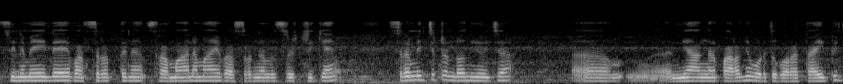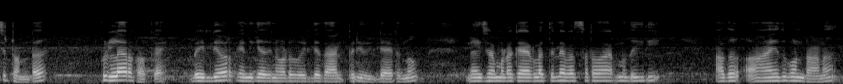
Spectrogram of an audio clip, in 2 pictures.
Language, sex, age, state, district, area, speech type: Malayalam, female, 60+, Kerala, Idukki, rural, spontaneous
